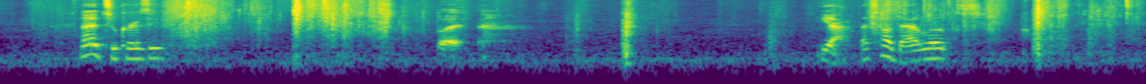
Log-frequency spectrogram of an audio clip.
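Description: Denim fabric rustles and flaps as it is handled.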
